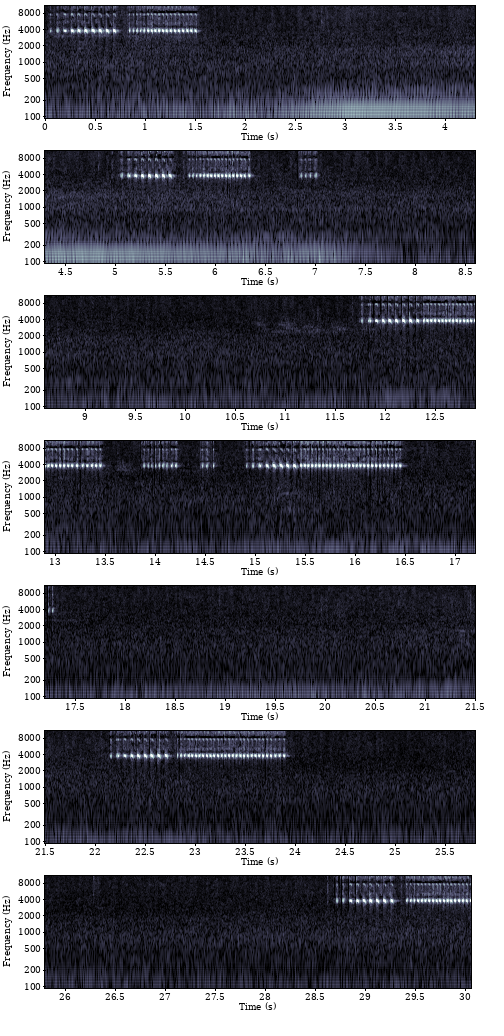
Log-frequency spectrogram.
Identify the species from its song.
Teleogryllus commodus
